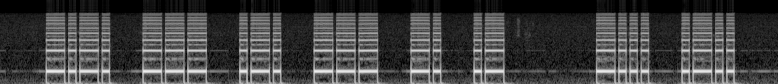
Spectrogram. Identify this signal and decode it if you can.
Morse code, heard as a keyed tone, about 21 wpm, spaced as for 16 wpm, 620 Hz, with noise. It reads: CORONA BL
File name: ham radio / CodeQuick / Code Quick 10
